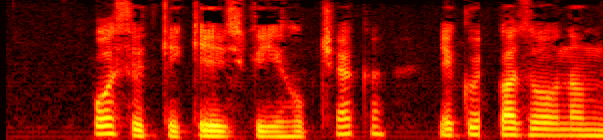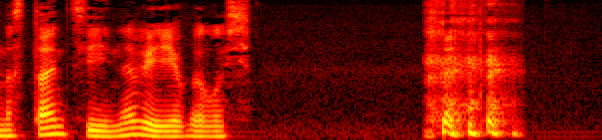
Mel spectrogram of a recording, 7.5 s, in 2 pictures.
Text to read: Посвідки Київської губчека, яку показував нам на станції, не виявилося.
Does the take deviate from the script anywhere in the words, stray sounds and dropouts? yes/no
yes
